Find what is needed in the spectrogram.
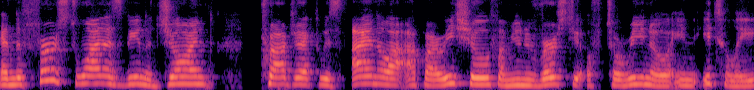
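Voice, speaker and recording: A woman's fairly high voice in a French accent, with ordinary pitch variation, a moderate pace and a quiet background. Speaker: economics researcher. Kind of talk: academic presentation. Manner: hesitant, with fillers.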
